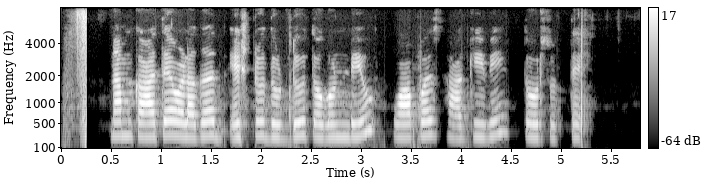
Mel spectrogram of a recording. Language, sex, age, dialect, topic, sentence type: Kannada, female, 25-30, Central, banking, statement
